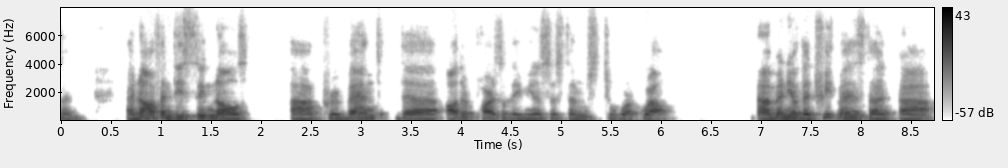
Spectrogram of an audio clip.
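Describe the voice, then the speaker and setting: A man in his thirties from Guatemala, a physician researcher answering interview questions in measured explanations with many fillers. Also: a little high, darkish tone. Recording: dull lo-fi audio.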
